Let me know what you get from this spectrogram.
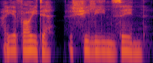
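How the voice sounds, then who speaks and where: An actress playing a wry, sceptical Welsh private detective in a noir-parody audio drama, with deadpan asides. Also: female voice, low voice, normal speed, breathy edge, dry recording, clean studio sound. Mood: wry, suspicious.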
